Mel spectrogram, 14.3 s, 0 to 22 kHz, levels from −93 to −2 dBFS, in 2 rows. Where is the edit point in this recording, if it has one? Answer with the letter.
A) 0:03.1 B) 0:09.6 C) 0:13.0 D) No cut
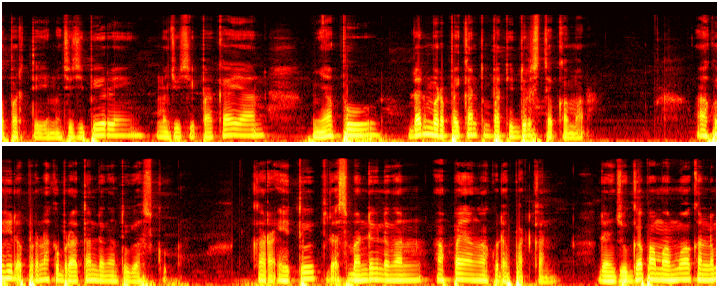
C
